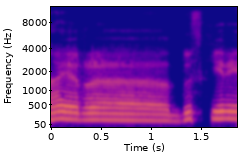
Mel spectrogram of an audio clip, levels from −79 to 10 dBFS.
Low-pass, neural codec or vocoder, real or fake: 10.8 kHz; none; real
